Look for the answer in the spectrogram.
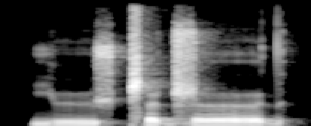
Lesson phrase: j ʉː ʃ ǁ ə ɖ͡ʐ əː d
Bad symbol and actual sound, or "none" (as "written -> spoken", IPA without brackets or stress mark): none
